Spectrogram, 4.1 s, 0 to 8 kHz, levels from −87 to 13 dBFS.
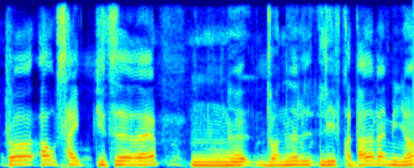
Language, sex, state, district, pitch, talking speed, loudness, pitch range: Rengma, male, Nagaland, Kohima, 170 Hz, 175 wpm, -12 LUFS, 160-180 Hz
